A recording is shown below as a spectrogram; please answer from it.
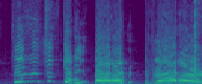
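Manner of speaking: very high, fast, thrilled, excited yelling. Reacting to a fight scene while watching: yelling in excitement. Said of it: "I'm yelling too much".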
